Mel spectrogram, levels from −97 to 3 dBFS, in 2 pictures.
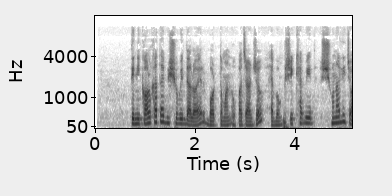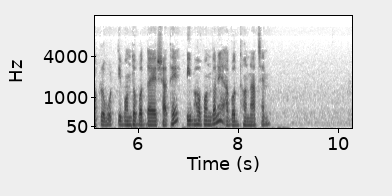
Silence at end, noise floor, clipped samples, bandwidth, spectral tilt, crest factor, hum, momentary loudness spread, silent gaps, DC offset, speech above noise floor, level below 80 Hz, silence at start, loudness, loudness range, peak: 1.45 s; -60 dBFS; under 0.1%; 11.5 kHz; -6 dB/octave; 18 dB; none; 6 LU; none; under 0.1%; 37 dB; -52 dBFS; 0.7 s; -24 LUFS; 4 LU; -6 dBFS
